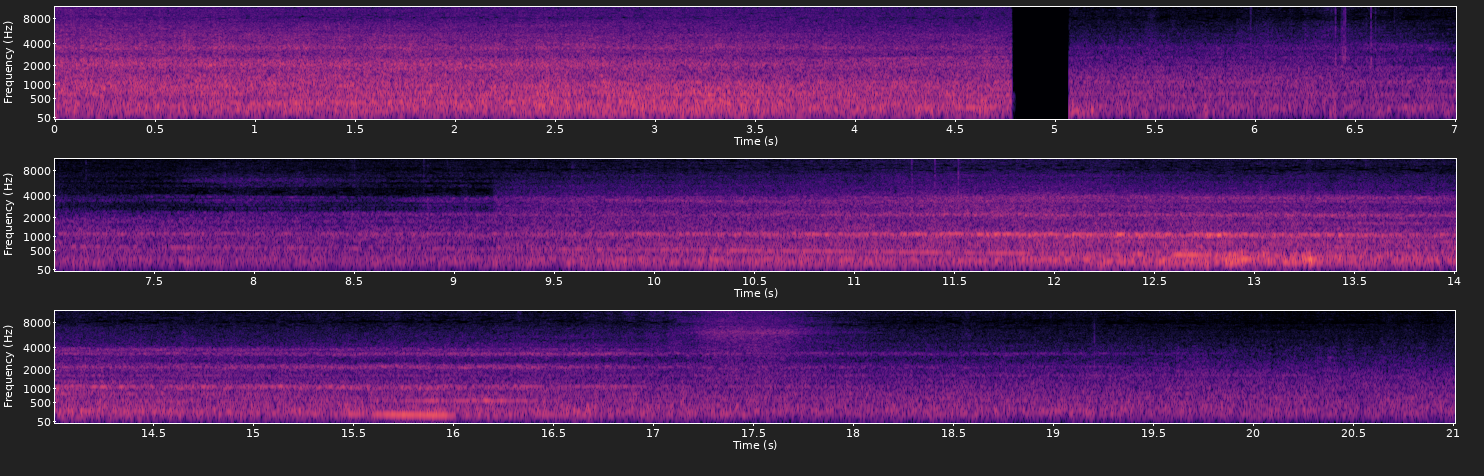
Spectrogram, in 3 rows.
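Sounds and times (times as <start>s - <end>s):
high brake squeal: 11.8s - 19.5s
short air hiss: 17.1s - 17.9s.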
